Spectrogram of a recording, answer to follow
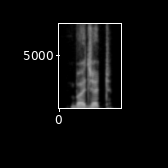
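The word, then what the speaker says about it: budget: पर हमारे पास है बजट अब डी यहां पर साइलेंट है एज एक नॉलेज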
